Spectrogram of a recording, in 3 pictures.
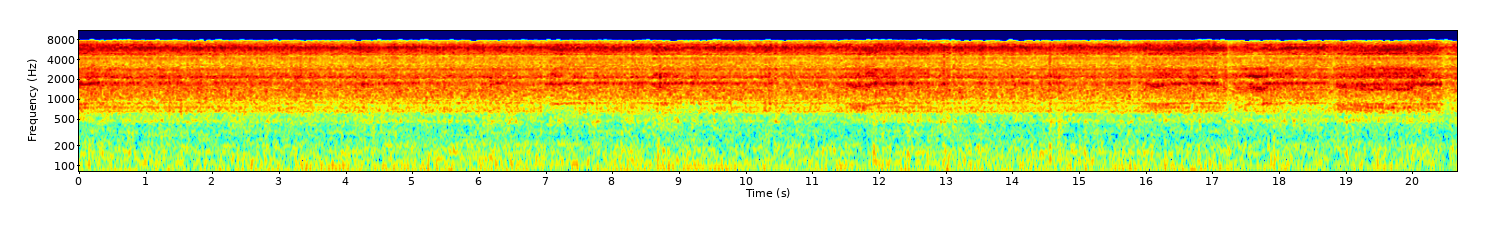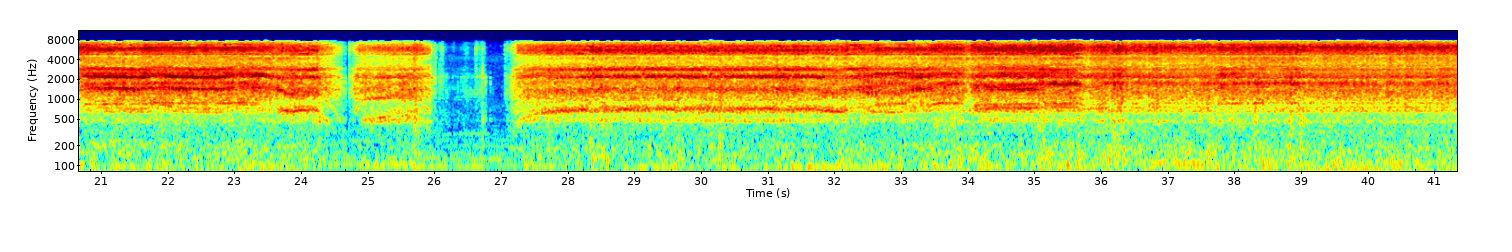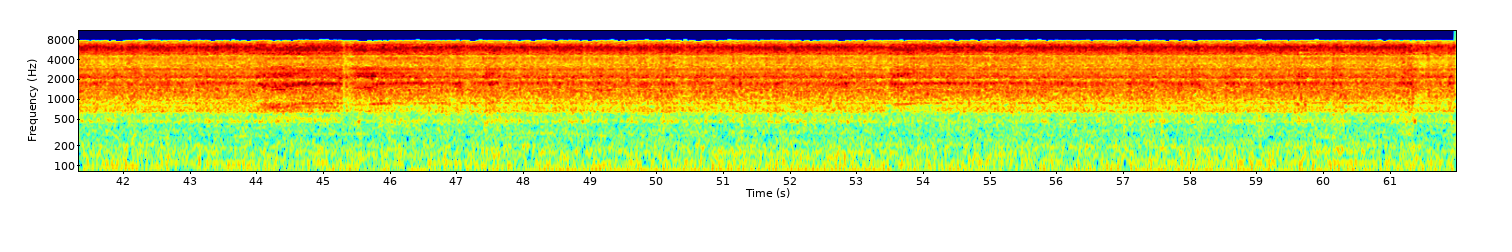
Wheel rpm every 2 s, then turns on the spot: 230, 230, 230, 230, 230, 230, 230, 230, 230, 220, 210, 220, 120, 40, 150, 160, 180, 220, 230, 230, 240, 230, 230, 230, 230, 230, 230, 230, 240, 230, 230.
none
